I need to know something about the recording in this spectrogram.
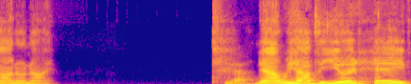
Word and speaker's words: Adonai: these vowels here okay because we pronounce the word as Adonai look at the vowels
